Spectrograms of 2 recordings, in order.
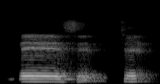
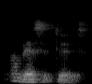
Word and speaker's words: visited: In this case, we pronounce the letter E here.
